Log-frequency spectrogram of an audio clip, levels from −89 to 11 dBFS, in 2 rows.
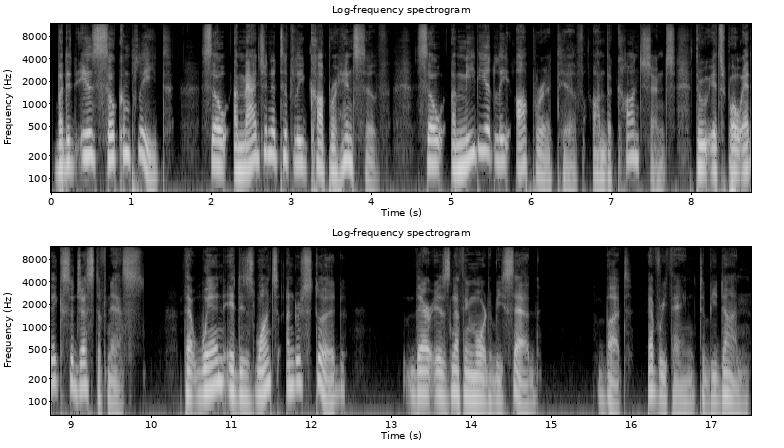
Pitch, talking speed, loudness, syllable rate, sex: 130 Hz, 125 wpm, -19 LUFS, 5.0 syllables/s, male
